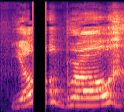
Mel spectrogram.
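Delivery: loud, high American "bro" greeting; American accent. Shown as a demonstration. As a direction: put on a big, hyped American accent. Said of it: "Watch my American".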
